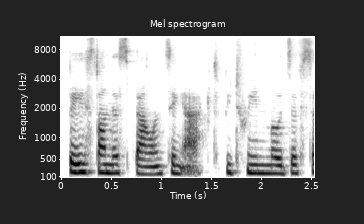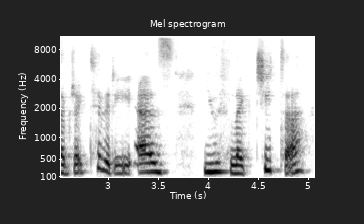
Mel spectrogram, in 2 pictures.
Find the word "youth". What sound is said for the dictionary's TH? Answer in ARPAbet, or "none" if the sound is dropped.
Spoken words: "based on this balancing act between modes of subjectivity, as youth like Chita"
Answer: TH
